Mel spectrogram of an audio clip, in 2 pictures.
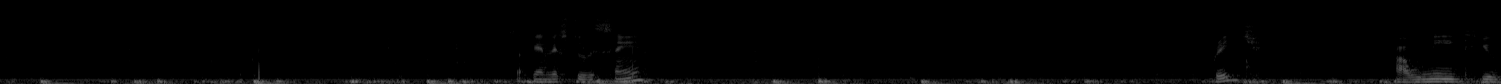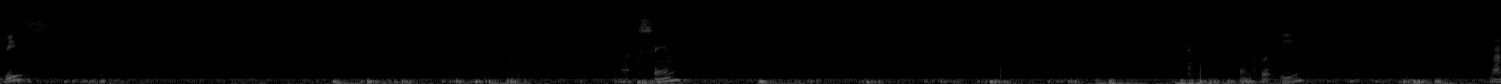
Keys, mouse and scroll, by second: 0.5 `, 1.4 2, 2.0 click, 2.6 1, 2.9 click, 4.3 2, 4.8 alt+click, 6.2 shift+click, 6.4-6.8 scroll down 2, 7.5 scroll up 2, 7.8 `, 9.2 `, 10.7 shift+click, 12.5 alt+a, 12.5-14.3 right drag, 12.8 `, 14.3 alt+click, 15.3 alt+shift+click, 18.4 `, 19.5 shift+click, 21.2 ctrl+e, 21.4 alt+a, 21.8 scroll down 1, 22.6 `, 23.3 scroll up 1, 24.3 alt+click, 25.5 alt+shift+click, 25.8 scroll up 1, 29.8 ctrl+e.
